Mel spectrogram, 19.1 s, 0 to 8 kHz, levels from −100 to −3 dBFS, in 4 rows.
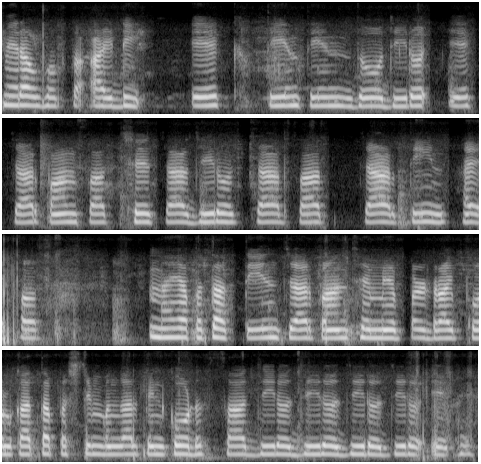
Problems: constant background noise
